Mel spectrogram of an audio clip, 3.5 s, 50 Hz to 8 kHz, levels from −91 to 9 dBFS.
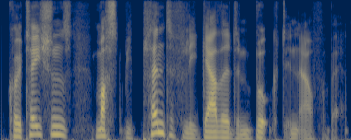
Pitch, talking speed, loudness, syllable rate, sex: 125 Hz, 155 wpm, -23 LUFS, 6.1 syllables/s, male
